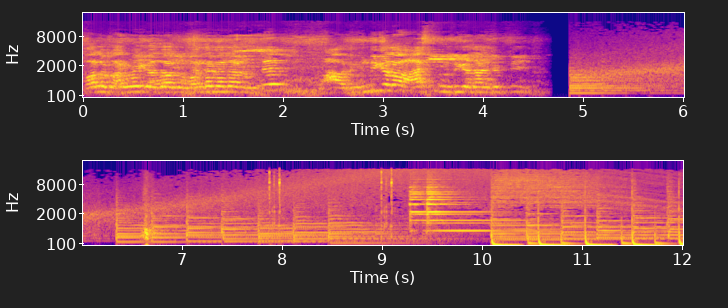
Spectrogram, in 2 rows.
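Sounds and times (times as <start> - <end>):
click sound effect: 7.8 - 8.1, 8.9 - 9.3
bell chime ringing: 9.3 - 10.4.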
